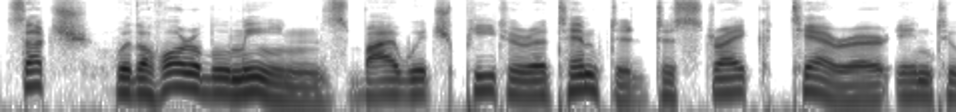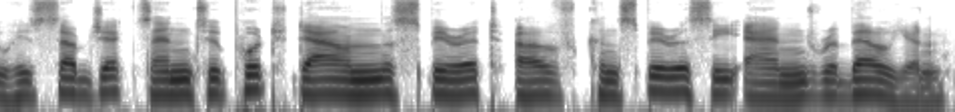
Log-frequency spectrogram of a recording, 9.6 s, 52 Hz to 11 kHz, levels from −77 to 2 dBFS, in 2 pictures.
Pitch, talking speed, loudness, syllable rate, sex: 120 Hz, 155 wpm, -18 LUFS, 4.4 syllables/s, male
